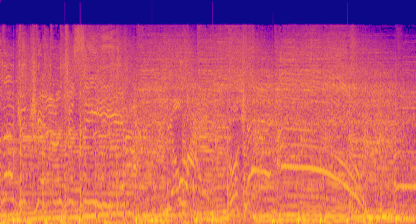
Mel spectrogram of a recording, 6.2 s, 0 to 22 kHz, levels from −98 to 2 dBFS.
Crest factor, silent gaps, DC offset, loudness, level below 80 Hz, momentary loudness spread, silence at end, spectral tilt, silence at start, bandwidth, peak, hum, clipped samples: 12 dB; none; 0.4%; -12 LUFS; -20 dBFS; 1 LU; 0 s; -4 dB/octave; 0 s; 14 kHz; 0 dBFS; none; under 0.1%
